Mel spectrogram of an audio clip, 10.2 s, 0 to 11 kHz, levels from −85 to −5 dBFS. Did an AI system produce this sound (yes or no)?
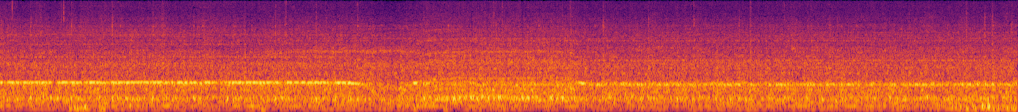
no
